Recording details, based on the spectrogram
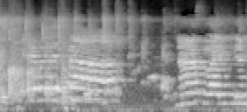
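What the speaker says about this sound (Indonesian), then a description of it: "Tepuk tangan dulu untuk SK." Students in a classroom during a teaching practice session clap their hands in a short burst, and children's voices chant along with and after the claps.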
